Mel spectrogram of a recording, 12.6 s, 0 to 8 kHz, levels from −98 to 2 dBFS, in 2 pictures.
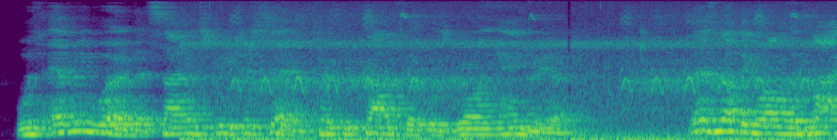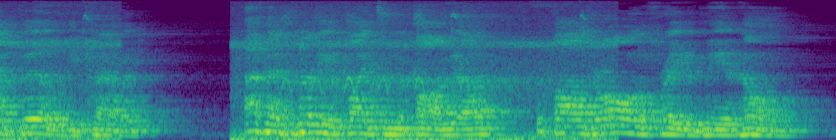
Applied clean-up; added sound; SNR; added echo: none; Crow; 9 dB; reverberation time 1.0 s.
